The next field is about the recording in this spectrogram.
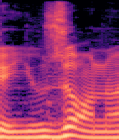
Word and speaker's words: EU-Zone: Questo è il nuovo appuntamento del lunedì e il giovedì con l'Europa, si chiama Youzone, si scrive EU-Zone, si dice Youzone,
